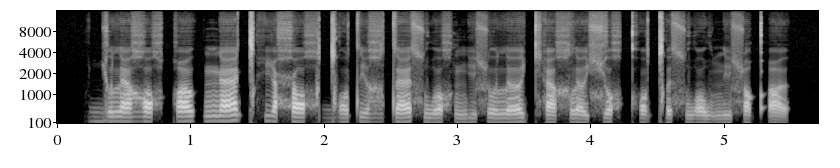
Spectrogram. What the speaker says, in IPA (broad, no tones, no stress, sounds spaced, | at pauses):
ɟ ʊ l æ ʁ ɔ χ q ʊ | ŋ æ ǀʰ i ħ ɔ χ ɡ͡ǀ ɔ t i ʁ t æ s w ʊ χ ŋ i ɬ ʊ l ɜ cʰ æ χ l ɜ ɕ ʊ χ kʰ ɔ ǀ ə s w ɔ w n i ɬ ɔ qʼ ɜ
